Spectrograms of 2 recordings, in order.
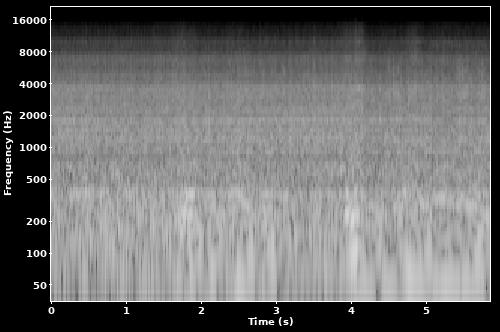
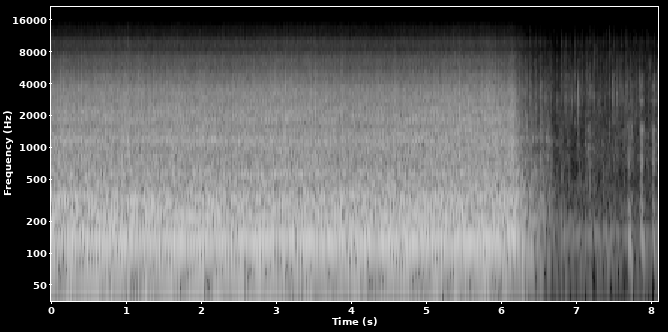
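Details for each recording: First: Kawasaki 750 two-stroke jet ski engine in a mini aluminum jet boat, run with the jet pump removed: steady, even drone with no knocking; the earlier bad noise was in the pump, not the engine. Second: Mini jet boat with a Kawasaki 750 two-stroke jet ski engine, running with the pump installed: revs slowly, steady buzzing with a regular rattle about four times a second, much noisier than without the pump; cause unconfirmed.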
